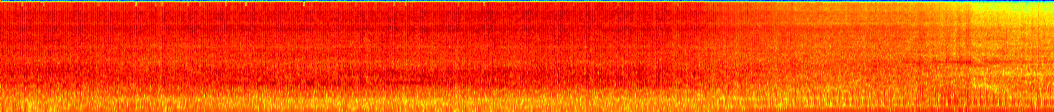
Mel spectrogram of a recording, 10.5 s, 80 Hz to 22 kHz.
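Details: 1993 Cummins diesel pickup idling rough and stuttering, lacking power despite clean fuel and Stanadyne treatment: uneven, lumpy beat with occasional stumbles; owner suspects the lift pump, injection pump or overflow restriction screw.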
